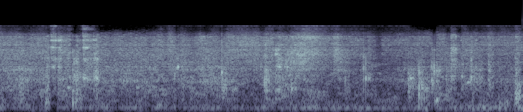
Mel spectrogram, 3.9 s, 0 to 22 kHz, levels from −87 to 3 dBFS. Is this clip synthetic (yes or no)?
yes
